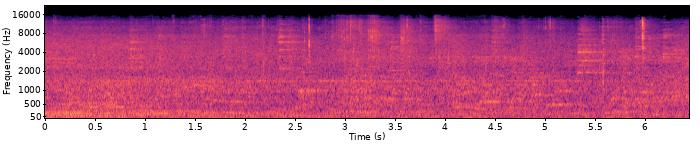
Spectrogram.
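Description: Restaurant dining-room background: a murmur of voices with music playing.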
